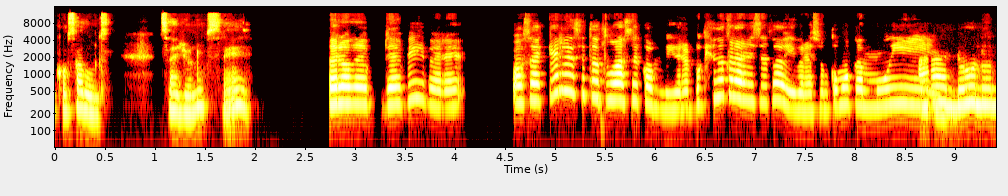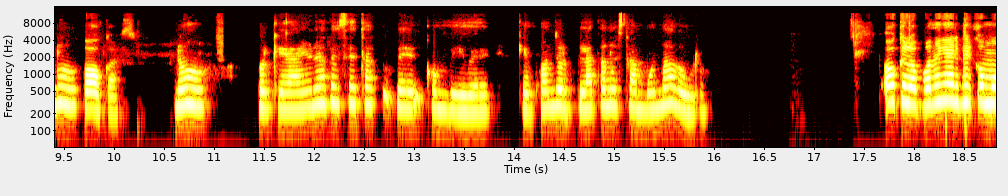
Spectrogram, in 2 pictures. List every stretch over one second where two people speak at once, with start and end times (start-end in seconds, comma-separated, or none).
none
